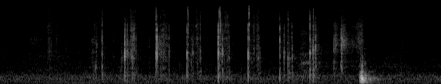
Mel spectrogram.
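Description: A deck of tarot cards being shuffled by hand: a quick run of about ten crisp card slaps, ending in a single low thump, the loudest sound, as the deck meets the table.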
